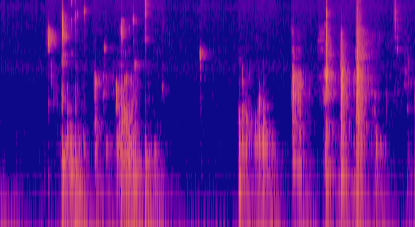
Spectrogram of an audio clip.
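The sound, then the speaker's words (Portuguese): Water poured with several irregular gurgling glugs and small splashes that come in short bursts and grow busier toward the end, with no talking. “Yeah, aguinha, né? O uh, glu glu.”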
